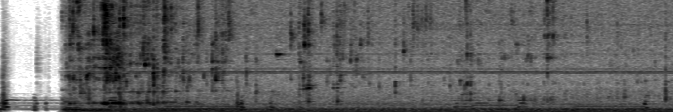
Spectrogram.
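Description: Citrus juice poured from a glass jug over ice into a glass mug, trickling with small clicks, starting about a second in over a steady low hum.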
